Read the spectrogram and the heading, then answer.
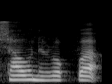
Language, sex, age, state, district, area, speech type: Manipuri, female, 18-30, Manipur, Senapati, rural, spontaneous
